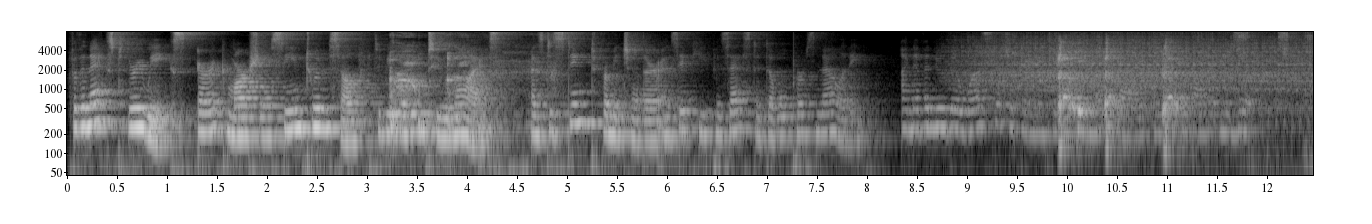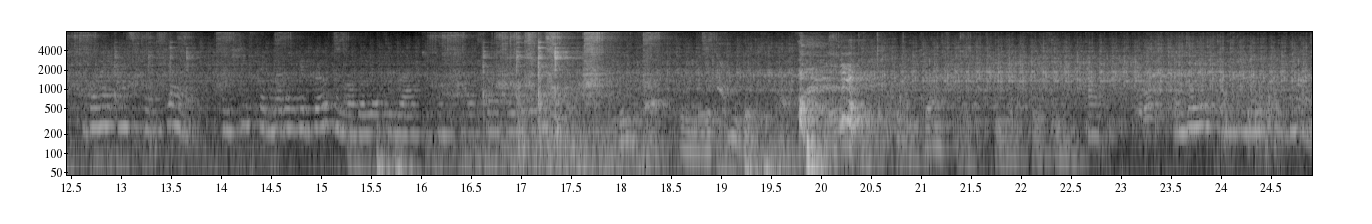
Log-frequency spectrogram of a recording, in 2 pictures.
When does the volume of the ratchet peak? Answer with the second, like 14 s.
17 s.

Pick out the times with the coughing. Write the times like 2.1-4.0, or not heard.
3.0-4.9, 9.9-11.2, 18.9-20.4.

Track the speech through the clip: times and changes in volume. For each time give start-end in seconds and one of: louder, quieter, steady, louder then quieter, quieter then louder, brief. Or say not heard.
0.0-24.8 quieter.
